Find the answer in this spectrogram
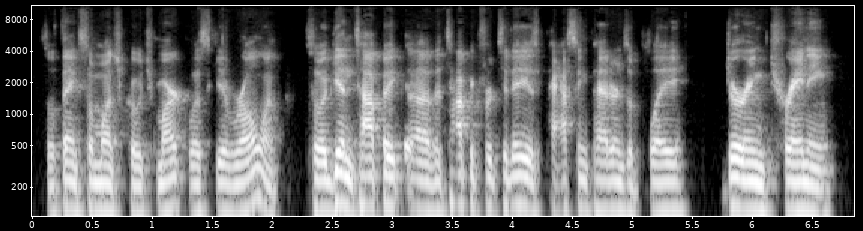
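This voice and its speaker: A man with a medium-pitched voice talks at a fairly quick pace in a flat monotone. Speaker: soccer coach. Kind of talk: live coaching webinar. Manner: fast.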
